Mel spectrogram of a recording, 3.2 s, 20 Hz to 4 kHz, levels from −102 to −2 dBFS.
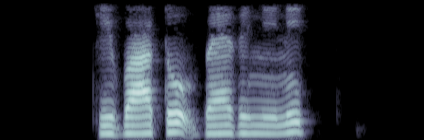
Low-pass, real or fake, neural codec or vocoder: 3.6 kHz; real; none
